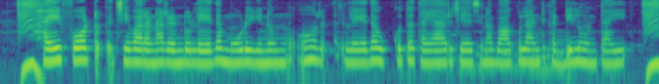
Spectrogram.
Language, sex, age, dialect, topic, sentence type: Telugu, female, 25-30, Southern, agriculture, statement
